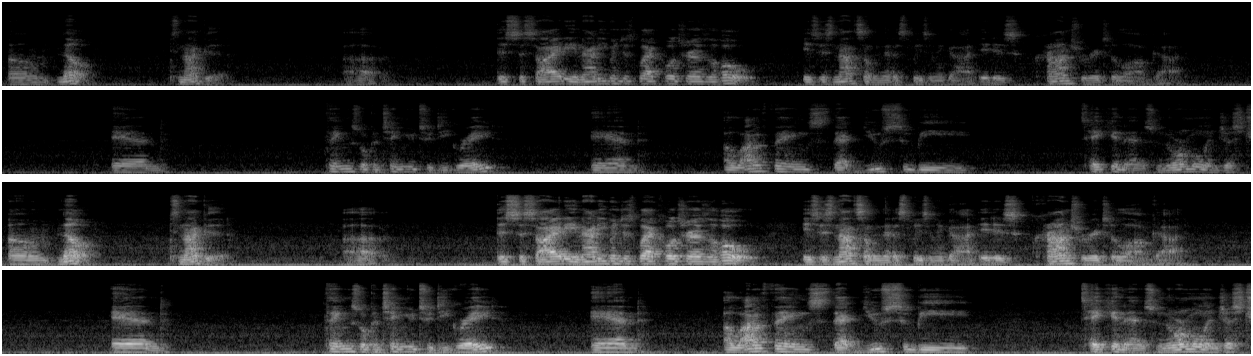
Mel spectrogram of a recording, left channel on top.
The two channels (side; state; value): left; quieter; 10.8 dB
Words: no, it's not good. This society, and not even just black culture as a whole, is not something that is pleasing to God. It is contrary to the law of God. And things will continue to degrade, and a lot of things that used to be taken as normal and just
